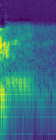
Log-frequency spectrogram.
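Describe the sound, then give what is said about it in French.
A motorcycle roars past in Florida, its engine a loud, rough, low growl that starts strong and steadily fades over about a second, with no voices. “Là, on vient d'entendre qu'on était en Floride, on a entendu une moto passer à côté de toi”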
